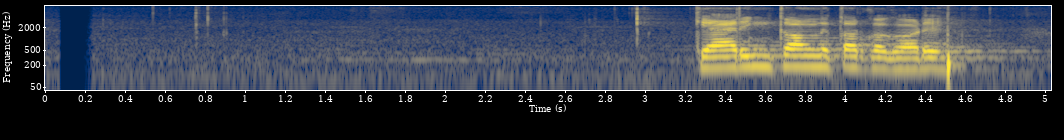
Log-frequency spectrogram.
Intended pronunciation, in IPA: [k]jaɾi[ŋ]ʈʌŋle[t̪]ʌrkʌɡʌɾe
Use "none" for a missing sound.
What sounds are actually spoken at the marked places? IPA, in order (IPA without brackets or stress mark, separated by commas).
k, ŋ, t̪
